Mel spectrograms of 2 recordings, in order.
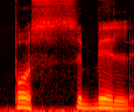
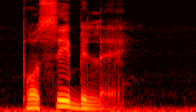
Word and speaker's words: possibile: Possibile. Possibile. Very good. And it felt good to take it slowly, no? Yeah. Like Possibile. Possibile. Because you accent the second to the last syllable of most words, right?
